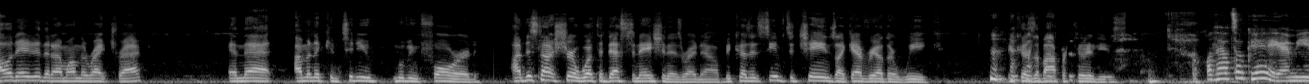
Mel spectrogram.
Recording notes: almost been struck by a train at some point during this recording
